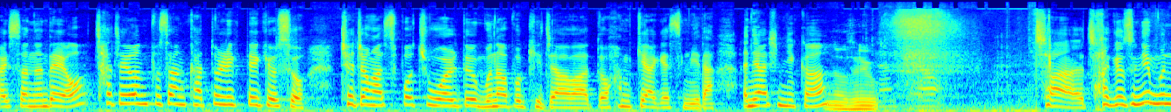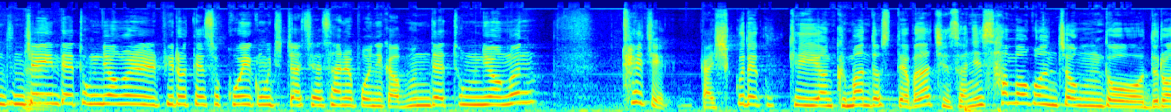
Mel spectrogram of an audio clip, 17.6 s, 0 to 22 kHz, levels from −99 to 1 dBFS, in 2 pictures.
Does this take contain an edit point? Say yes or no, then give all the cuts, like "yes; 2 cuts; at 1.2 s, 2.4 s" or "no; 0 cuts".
no; 0 cuts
